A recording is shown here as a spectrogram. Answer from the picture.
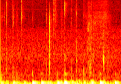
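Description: Typing on a computer keyboard: a quick run of keystrokes as a word is typed.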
